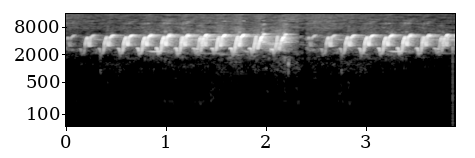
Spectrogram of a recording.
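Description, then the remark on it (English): A Hawaii amakihi, a honeycreeper, gives a fast, even trill of high, sweet chirps, repeated in two long runs with a brief break between them. The call is clear and steady, with no voices. “In stories, their calls were often seen as the scolding voice of reason.”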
